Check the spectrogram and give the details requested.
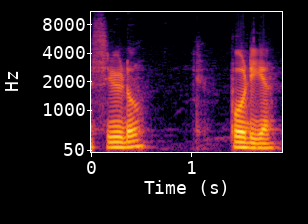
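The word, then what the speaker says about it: pseudopodia: ठीक है, इसमें का जो पी रहता है वो साइलेंट होता है, स्यूडोपोडिया।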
